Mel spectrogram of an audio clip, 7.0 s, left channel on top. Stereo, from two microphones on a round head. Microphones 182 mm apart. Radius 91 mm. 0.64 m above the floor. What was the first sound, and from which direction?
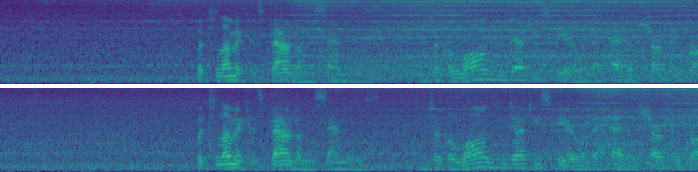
A man speaking, 10° right (ahead or behind).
